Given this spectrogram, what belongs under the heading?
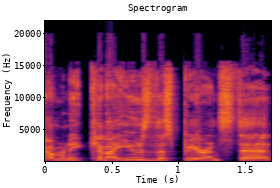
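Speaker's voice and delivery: play-acted high-pitched yell. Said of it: "she was yelling at me 'cause she's like".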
